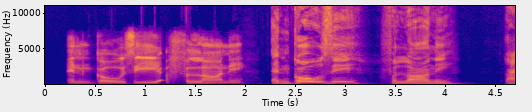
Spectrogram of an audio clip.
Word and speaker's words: Ngozi Fulani: you know these African names that I can't pronounce it say that again mobile please and go see felani and gozi Fulani all right we're not gonna butcher her name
